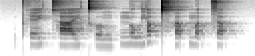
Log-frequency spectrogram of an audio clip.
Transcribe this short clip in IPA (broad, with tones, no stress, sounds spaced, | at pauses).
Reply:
pʰ e˨˥ j t̪ʰ aː˨˧ j kʰ ʊ˨ ŋ | n̪ o˧ w j ɐ˥ p̚ t͡sʰ ɐ˨˥ p̚ m ɐ˧ k̚ s ɐ˧ k̚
